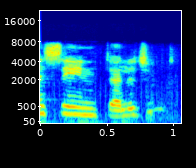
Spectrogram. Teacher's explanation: I'm swallowing the first I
